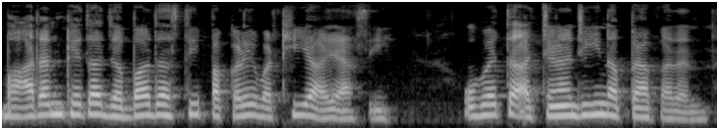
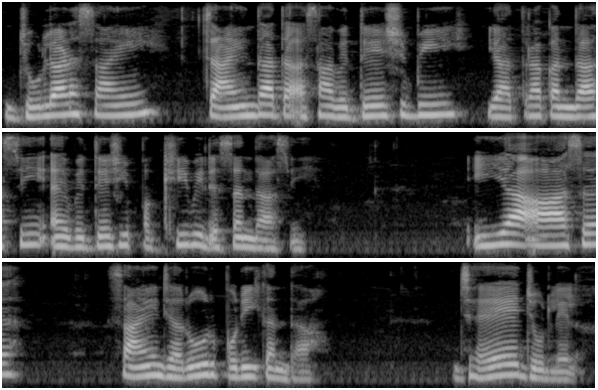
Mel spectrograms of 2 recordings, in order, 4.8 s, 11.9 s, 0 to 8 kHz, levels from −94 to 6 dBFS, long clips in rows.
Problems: none marked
